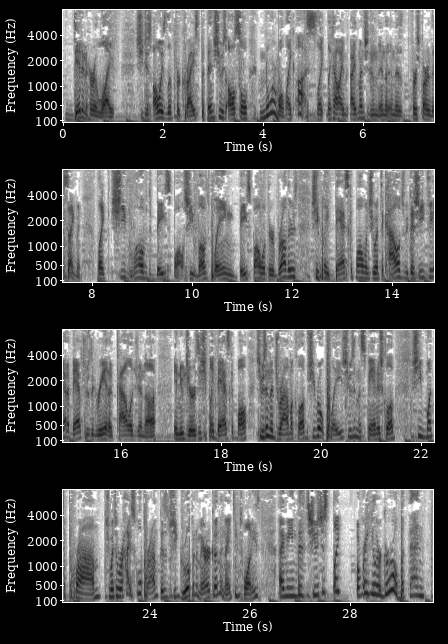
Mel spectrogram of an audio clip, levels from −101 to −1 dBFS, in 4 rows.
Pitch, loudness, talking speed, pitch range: 165 Hz, -20 LUFS, 240 wpm, 135-210 Hz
